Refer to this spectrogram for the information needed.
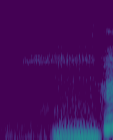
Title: Cutest snoring rescue Bulldog being cute while sleeping #adoptdontshop #rescuebulldog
